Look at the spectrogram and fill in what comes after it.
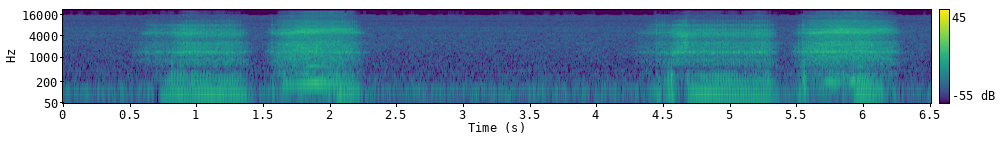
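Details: Woman snoring during real-time overnight sleep, recorded as sleep-aid white noise; paired snoring sounds, a rumbling breath in then a breathy, fluttering breath out, repeating about every three to four seconds.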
